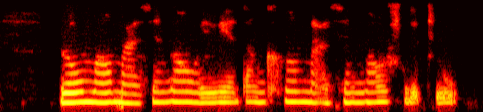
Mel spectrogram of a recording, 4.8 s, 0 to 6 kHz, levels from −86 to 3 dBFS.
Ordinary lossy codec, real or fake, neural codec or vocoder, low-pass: Opus, 32 kbps; real; none; 5.4 kHz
